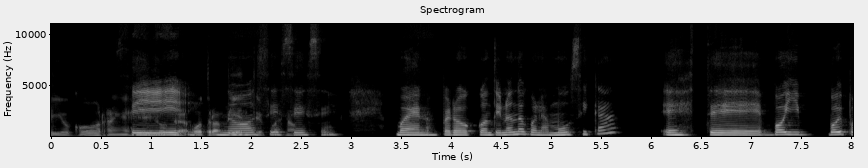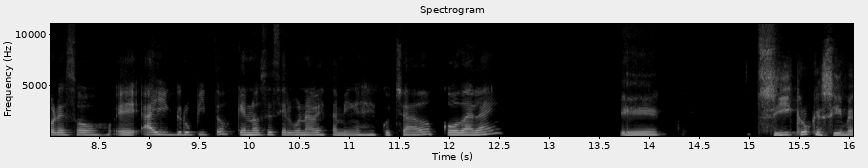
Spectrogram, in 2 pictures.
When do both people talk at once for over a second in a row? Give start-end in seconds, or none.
0.8-2.5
